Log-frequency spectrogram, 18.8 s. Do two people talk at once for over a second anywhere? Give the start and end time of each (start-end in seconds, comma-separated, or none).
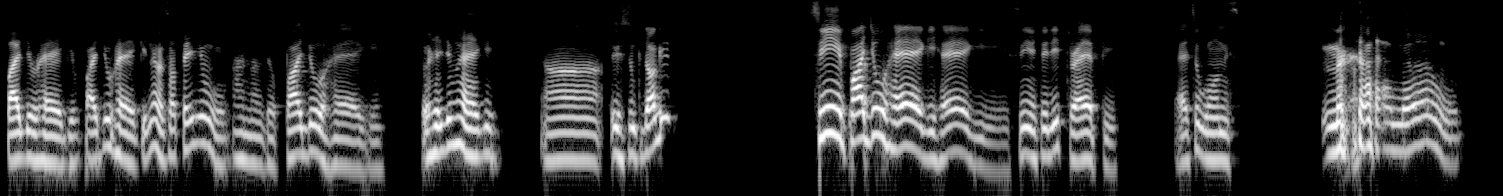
none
